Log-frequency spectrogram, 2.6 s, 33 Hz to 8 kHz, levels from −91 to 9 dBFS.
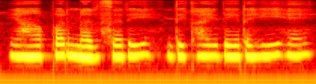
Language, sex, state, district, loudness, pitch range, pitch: Hindi, female, Rajasthan, Jaipur, -15 LUFS, 205-220 Hz, 210 Hz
